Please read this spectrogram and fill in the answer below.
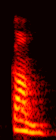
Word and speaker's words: come: इसी प्रकार COME, तो यहाँ पर ओ के बाद एम दे रखा है, तो यहाँ पर भी ओ का उच्चारण अ होगा। तो यहाँ पर COME, तो इसे हम क्या पढ़ेंगे, कम।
